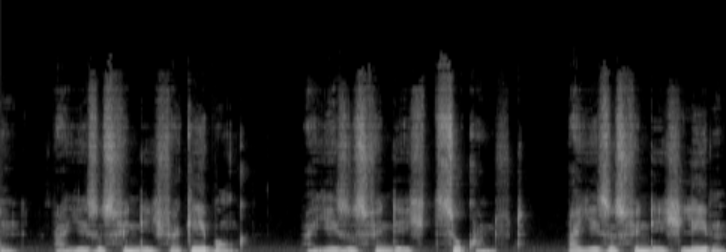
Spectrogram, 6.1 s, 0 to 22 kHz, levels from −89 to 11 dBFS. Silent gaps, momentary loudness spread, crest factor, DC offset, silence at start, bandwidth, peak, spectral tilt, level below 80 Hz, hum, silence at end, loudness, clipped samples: none; 15 LU; 16 dB; under 0.1%; 0 s; 16.5 kHz; -12 dBFS; -5 dB/octave; -56 dBFS; none; 0 s; -28 LUFS; under 0.1%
